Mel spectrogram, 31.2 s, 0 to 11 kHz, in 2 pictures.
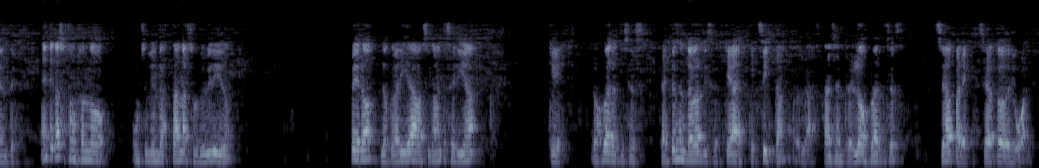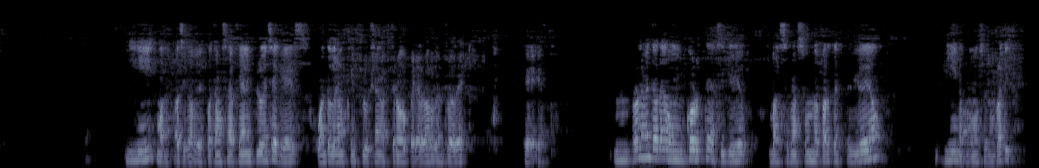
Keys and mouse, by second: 1.3 middle click, 2.3 middle click, 4.7 middle click, 5.1 middle click, 5.3 middle click, 5.7 middle click, 8.1 right click, 8.8 shift+right click, 9.3 shift+right click, 9.8 shift+right click, 10.2 shift+right click, 10.7 shift+right click, 11.1 shift+right click, 11.6 shift+right click, 12.3 shift+right click, 12.7 right click, 13.9 shift+right click, 14.3 shift+right click, 17.8 click, 18.3 click, 21.9 middle click, 22.3 shift+middle click, 22.7 ctrl+middle click, 24.1 click, 24.7 click.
